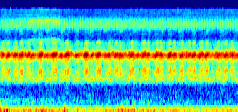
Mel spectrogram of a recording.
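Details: Frogs calling at a lotus theme park in Siheung, Korea, beside a stone wall path: a dense, steady chorus of rapid pulsed croaking trills, about four pulses a second, over a low rumble of wind.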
